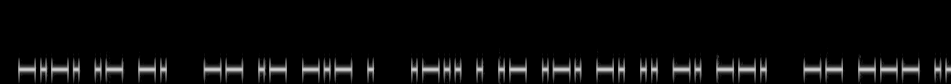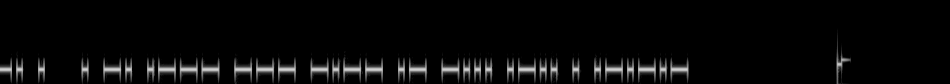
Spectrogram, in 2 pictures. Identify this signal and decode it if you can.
Morse code, heard as a keyed tone, about 23 wpm, 700 Hz. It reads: CAN MAKE LEARNING MORE ENJOYABLE.
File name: Difficult Sentences with Hints - 22wpm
